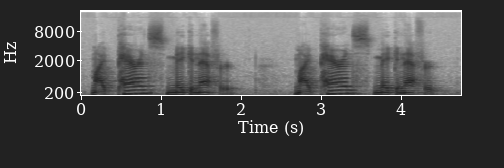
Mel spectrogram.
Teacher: We have stress in this word, my parents, in this word, make, and in this word, effort. However, these 2 words do not receive stress.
